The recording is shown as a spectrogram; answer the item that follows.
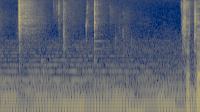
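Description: Soft background music with steady held tones, and a single light click a moment in.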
